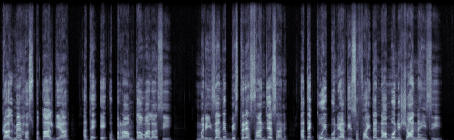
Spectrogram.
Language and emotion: Punjabi, disgusted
